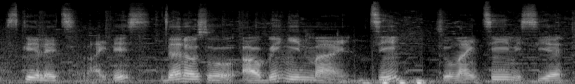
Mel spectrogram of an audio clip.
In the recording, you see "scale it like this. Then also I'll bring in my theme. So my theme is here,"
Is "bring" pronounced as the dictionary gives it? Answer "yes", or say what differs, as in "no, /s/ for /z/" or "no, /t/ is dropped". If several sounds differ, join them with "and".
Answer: no, /ɹ/ is dropped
